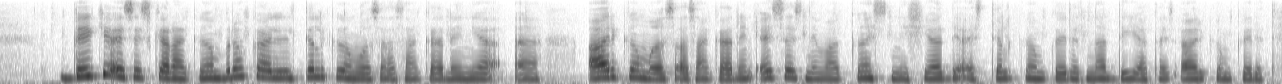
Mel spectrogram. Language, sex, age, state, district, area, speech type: Kashmiri, female, 45-60, Jammu and Kashmir, Baramulla, rural, spontaneous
